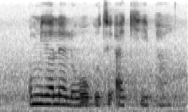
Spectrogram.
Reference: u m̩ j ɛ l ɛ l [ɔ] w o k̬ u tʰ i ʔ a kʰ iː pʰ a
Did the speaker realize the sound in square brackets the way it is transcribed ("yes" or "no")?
yes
